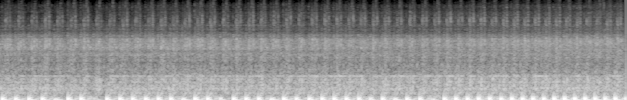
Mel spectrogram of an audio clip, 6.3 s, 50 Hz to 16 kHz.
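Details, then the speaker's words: Royal Enfield Bullet 500 Standard (UCE 500, UCD33 carburettor), mixture screw being turned at idle: single-cylinder thumping at roughly two beats a second, idle speed rising, tuned until the sound stops rising. "kwise you willit he increase in sound when the sound becomes exactly at the point when the sound becomes constant you have to stop"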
